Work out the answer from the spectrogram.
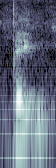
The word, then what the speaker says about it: patent: well thank goodness for that that one is pronounced patent peyton yeah yeah patents for inventions you have patent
